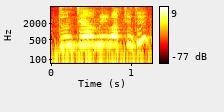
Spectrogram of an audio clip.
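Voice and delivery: high-pitched mock Indian accent. Comedian demonstrating Indian accent with a retort, high Indian accent. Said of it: "Indian accent".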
